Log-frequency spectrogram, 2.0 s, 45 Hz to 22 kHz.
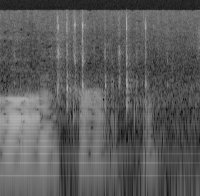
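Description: A short run of quick keystrokes on a Redragon S107 computer keyboard, clustered around half a second to a second in.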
